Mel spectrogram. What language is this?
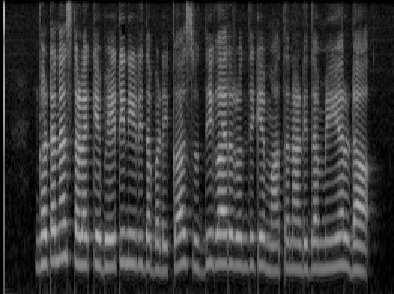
Kannada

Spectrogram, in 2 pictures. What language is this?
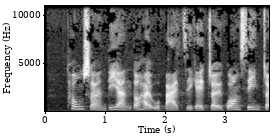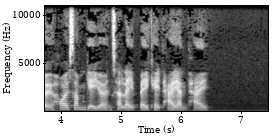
Cantonese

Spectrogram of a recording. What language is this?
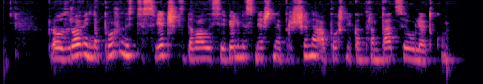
Belarusian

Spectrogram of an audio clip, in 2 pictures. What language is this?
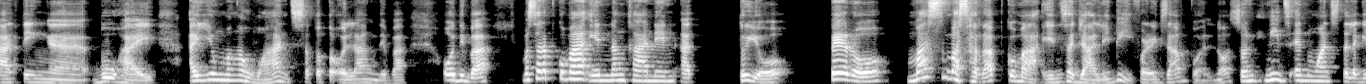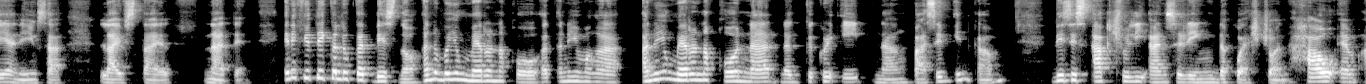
Filipino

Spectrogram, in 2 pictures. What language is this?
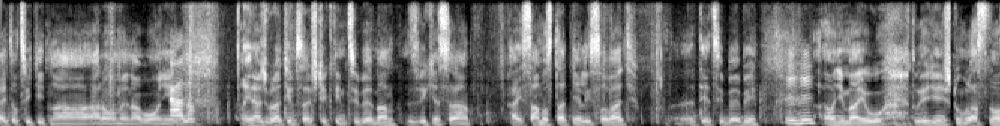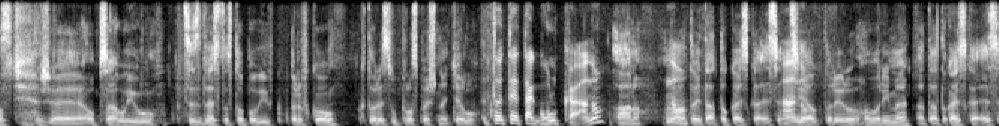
Slovak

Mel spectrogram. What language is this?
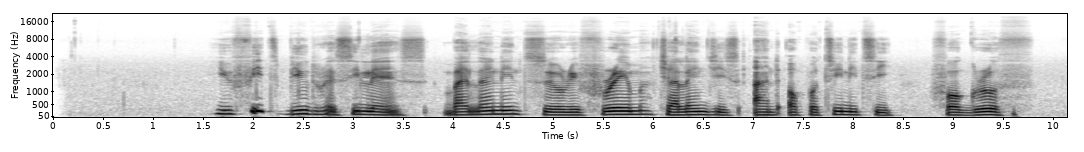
Nigerian Pidgin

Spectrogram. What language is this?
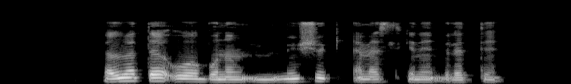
Uyghur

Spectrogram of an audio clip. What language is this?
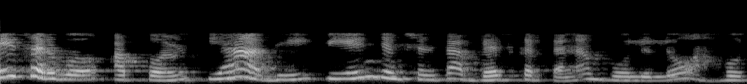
Marathi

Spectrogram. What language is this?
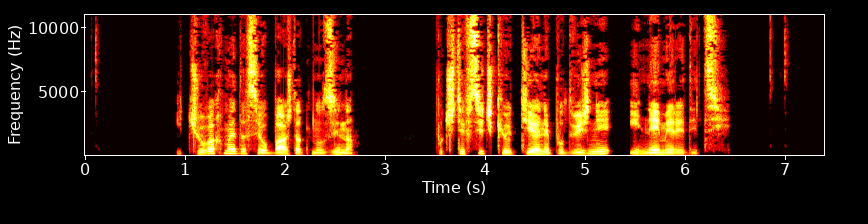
Bulgarian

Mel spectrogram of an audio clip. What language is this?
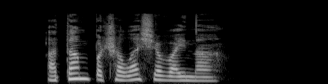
Belarusian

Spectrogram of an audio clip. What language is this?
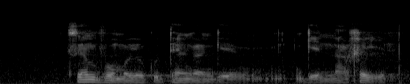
South Ndebele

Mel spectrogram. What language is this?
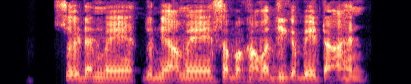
Sindhi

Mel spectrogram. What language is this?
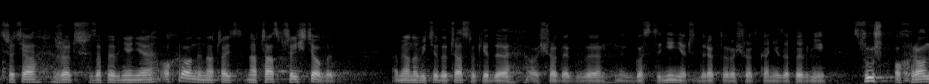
Polish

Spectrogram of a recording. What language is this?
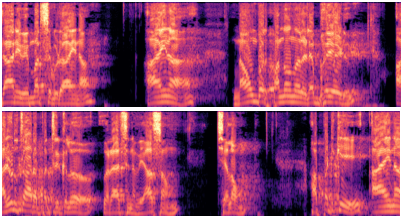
Telugu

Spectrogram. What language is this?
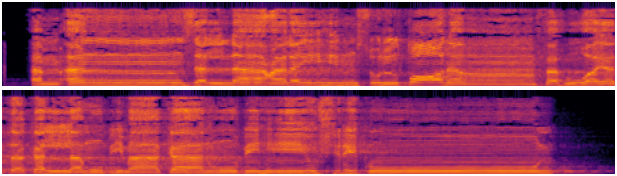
Arabic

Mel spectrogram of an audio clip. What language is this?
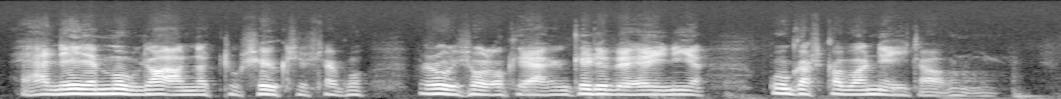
Finnish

